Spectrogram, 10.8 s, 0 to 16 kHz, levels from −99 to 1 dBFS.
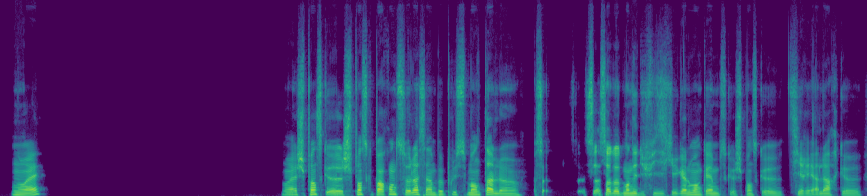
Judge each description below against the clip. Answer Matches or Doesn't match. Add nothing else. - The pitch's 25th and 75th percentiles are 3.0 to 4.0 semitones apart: Matches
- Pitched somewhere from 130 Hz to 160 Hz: Matches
